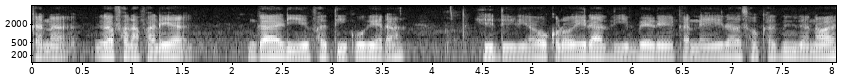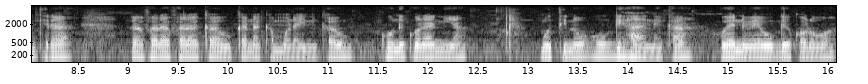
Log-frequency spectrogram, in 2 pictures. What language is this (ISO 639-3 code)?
kik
